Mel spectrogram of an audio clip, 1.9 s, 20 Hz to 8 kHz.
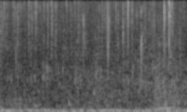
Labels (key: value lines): label: biophony
recorder: SoundTrap 300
